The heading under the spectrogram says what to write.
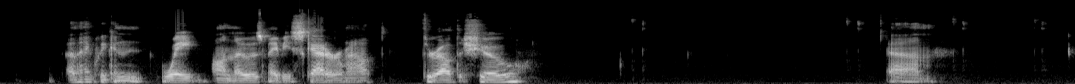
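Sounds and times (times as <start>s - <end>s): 
speech: 0.7s - 5.3s, 8.8s - 9.4s
computer mouse clicks while copying and pasting: 6.2s - 6.6s, 8.4s - 8.9s, 9.5s - 10.7s.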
